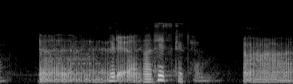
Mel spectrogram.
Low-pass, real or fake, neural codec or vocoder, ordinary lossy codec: 7.2 kHz; fake; autoencoder, 22.05 kHz, a latent of 192 numbers a frame, VITS, trained on one speaker; Opus, 24 kbps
